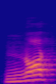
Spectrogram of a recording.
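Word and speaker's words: knot: है, गांठ पड़ जाती है, तो इसे हम नॉट कहते हैं, क्योंकि इसमें भी के साइलेंट होता है।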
